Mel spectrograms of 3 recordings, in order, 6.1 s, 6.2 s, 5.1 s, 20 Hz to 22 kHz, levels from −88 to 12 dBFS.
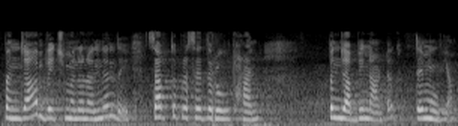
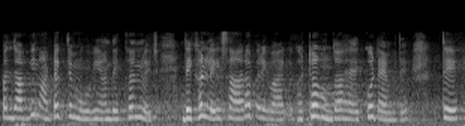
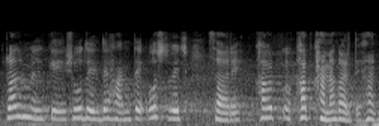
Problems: background sounds at intervals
